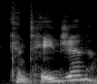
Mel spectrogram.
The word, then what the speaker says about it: contagion: corrected me last semester he said it's contagion like contagious but contagion um I always pronounce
